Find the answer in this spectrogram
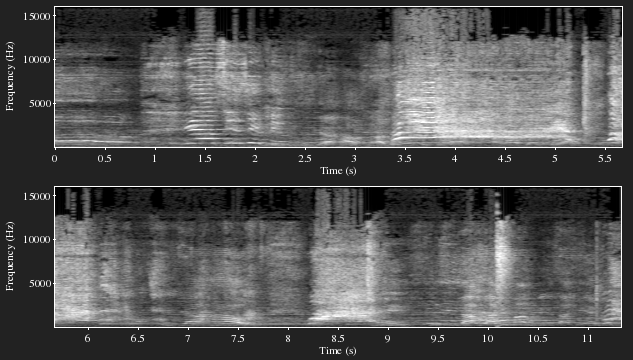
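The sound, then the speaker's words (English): A woman screams and wails in anguish, her cries rising in long, strained bursts over several seconds, loud, broken by sobbing gasps between the outbursts. “It's the way she screams. Now that's what misery sounds like.”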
